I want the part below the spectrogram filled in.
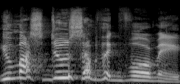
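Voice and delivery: shrill, frightened, very high goblin voice. Voicing a goblin as bees burst in: scared goblin voice. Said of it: "looks scared, and the goblin says".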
